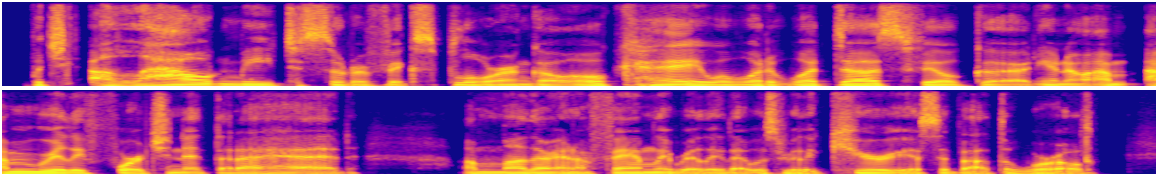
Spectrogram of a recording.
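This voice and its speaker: A man with an American accent has a plain, everyday voice, a fairly low pitch and ordinary pitch variation at a moderate pace. The very clean recording has a silent background and a dry, close sound with no echo. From North Carolina, US South. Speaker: playwright. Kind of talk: interview conversation. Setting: interview.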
